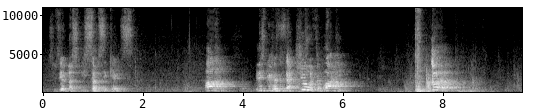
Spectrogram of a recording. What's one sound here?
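Two men speak loudly in a large echoing hall.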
